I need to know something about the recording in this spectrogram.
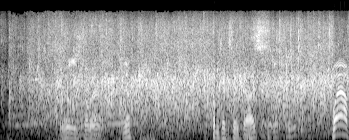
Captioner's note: applause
